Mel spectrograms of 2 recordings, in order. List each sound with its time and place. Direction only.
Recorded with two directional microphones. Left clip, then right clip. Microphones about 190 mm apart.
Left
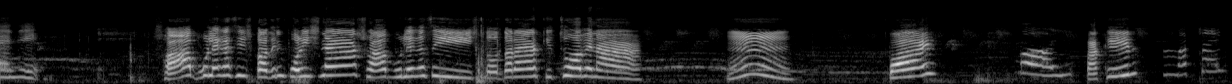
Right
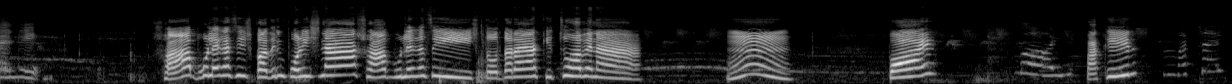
0.0 s a sound: 10° right (ahead or behind)
1.5 s a woman's voice: 60° right (ahead or behind)
10.8 s speech: 55° right (ahead or behind)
